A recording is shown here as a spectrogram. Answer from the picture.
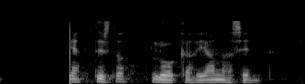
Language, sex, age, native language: Icelandic, male, 30-39, Icelandic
